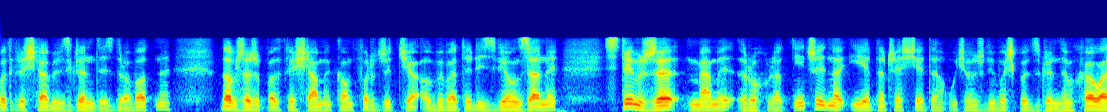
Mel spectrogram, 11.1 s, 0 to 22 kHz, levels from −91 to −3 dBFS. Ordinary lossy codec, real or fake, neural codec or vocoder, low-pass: none; fake; codec, 16 kHz, 0.7 kbps, FocalCodec; 5.4 kHz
